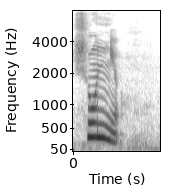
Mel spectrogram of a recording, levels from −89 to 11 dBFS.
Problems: none marked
